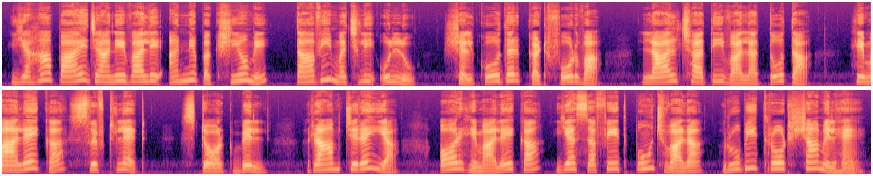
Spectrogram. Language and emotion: Hindi, neutral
